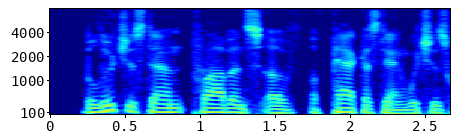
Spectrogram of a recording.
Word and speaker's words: Baluchistan: inside the Baluchistan, and I think that's how Tim said to pronounce it, the ch instead of a k. Baluchistan province of Pakistan, which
